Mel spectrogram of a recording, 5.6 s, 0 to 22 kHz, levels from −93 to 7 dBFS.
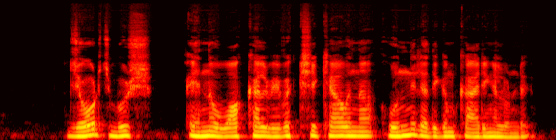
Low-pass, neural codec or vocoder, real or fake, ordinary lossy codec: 19.8 kHz; vocoder, 48 kHz, 128 mel bands, Vocos; fake; none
